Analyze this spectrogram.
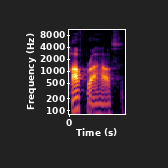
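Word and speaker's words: Hofbräuhaus: Hofbrauhaus.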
